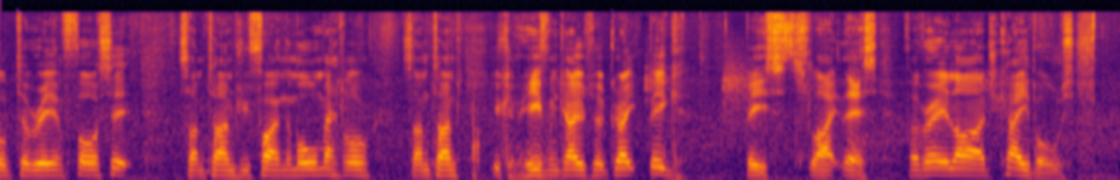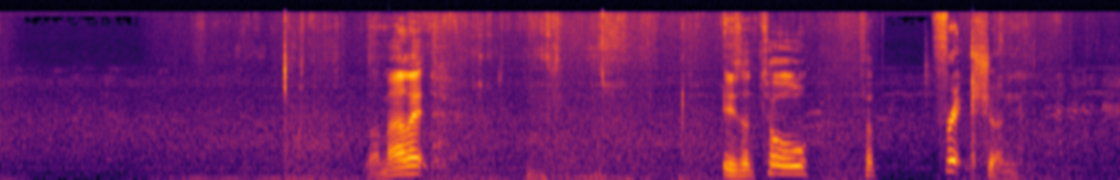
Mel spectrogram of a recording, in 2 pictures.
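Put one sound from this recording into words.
An elderly man talks calmly, close by.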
